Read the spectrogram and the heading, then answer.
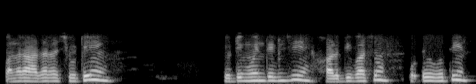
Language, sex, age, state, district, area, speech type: Marathi, male, 18-30, Maharashtra, Amravati, urban, conversation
